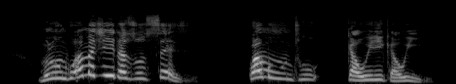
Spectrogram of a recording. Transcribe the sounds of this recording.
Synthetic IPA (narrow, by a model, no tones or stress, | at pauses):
muluŋɡuamat͡ʃitazɔnsɛzi | kwamuntʰu | kawiɾikawiːɾḭ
